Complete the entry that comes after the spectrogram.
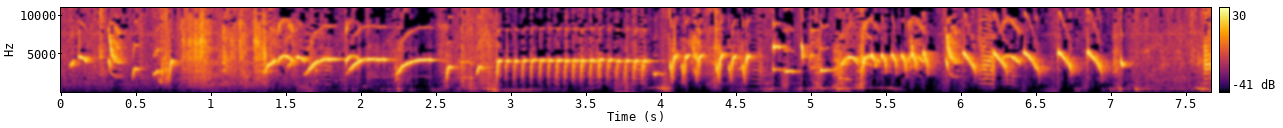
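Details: Gloster canary singing a loud continuous song of quick upslurred whistles, a long fast buzzy trill of rapid repeated notes, and rolling chattered phrases, with little background sound.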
